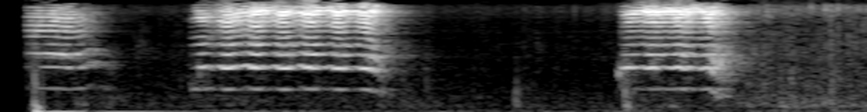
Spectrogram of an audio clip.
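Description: A young goat bleats in high, nasal cries, one short and two longer, with brief pauses between.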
